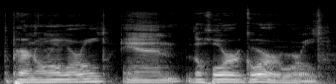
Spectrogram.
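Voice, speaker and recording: A man's voice: lowish voice, steady tone, normal speed, vocal fry, mellow. A man co-hosting a podcast in casual chat, teasing and asking playful questions. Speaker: podcast co-host.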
